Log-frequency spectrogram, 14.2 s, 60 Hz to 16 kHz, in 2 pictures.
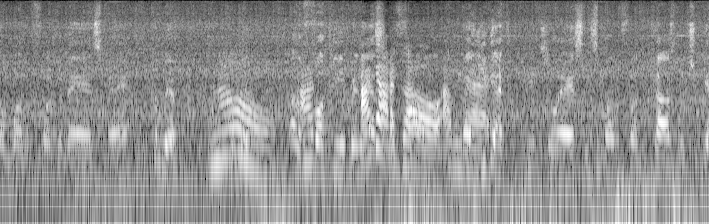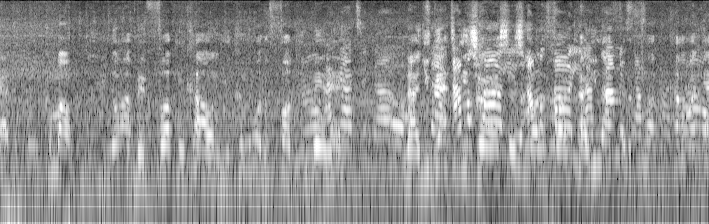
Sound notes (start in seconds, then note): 11.0 man arguing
